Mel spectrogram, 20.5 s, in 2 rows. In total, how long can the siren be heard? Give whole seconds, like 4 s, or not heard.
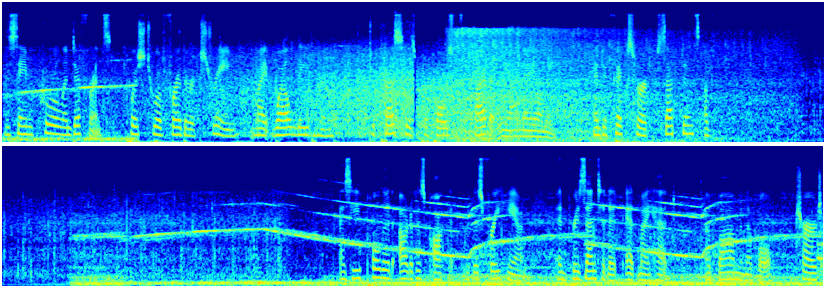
11 s.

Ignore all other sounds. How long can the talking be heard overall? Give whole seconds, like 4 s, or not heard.
15 s.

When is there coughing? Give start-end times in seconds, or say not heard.
not heard.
